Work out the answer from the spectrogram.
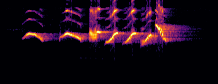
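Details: Coleiro, the double-collared seedeater, called a 'fibra' bird, sings two clear rising whistles and then a rapid string of sweeping, chirping notes that end in a downward slur, with no other sounds behind it.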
